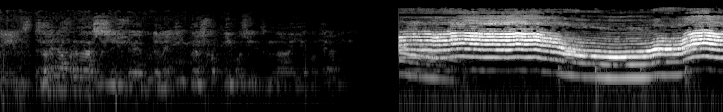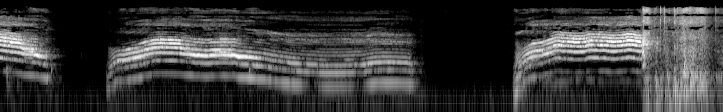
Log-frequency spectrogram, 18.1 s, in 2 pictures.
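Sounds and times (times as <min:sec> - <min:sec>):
cat yowling: 0:05.0 - 0:09.8, 0:10.4 - 0:14.2, 0:15.4 - 0:17.4.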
